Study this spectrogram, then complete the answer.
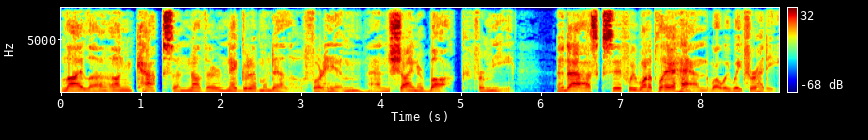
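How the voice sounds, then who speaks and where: This somewhat breathy voice moves at a fairly slow pace. Its pitch swings very widely. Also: man. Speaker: audiobook narrator. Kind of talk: audiobook narration.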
